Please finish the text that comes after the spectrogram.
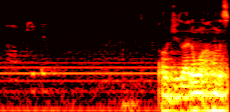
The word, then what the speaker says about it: Parthiban: It's Parthiban. Oh, geez, I want to spell that.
